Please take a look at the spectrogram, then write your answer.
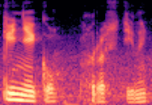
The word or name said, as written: Gynekokhrostiny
